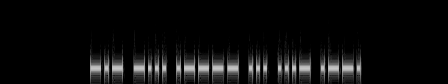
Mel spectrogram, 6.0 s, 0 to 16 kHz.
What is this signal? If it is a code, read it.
Morse code, heard as a keyed tone, about 25 wpm, 700 Hz. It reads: KB1SVP
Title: USA Call Signs - 6 Characters - 3x Character Spacing - 25wpm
